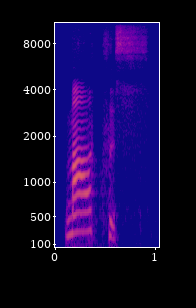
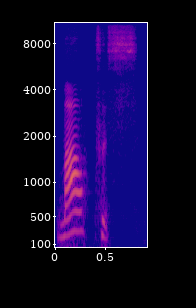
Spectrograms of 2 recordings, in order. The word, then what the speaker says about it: 마르쿠스: 마르쿠스. 한 번 더 해보실까요? 마르쿠스. 말고. 말고의 귀를 잘랐는데 그 말고는 영어 표현으로는 영어 발음으로 마르쿠스였습니다.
